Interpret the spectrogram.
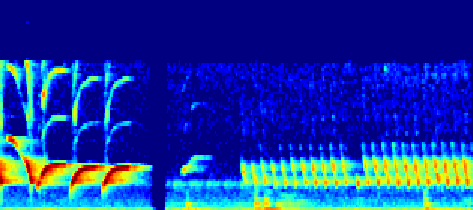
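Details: Canary song meant to prompt and tutor young birds: three loud swooping notes, a sudden short break, then softer fast buzzy trills at a steady high pitch.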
